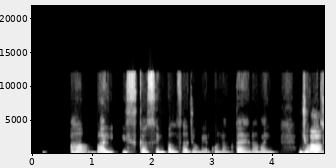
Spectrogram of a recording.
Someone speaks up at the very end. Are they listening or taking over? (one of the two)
listening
